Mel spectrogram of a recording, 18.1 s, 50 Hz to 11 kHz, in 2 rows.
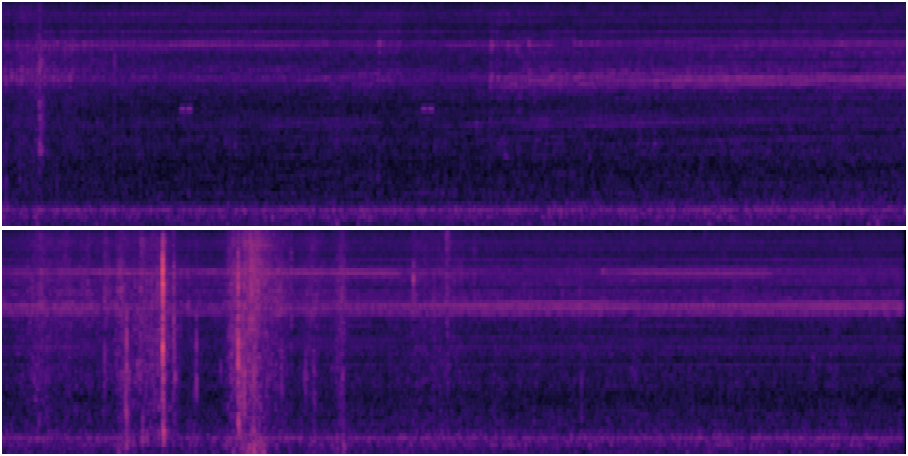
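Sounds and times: dvd player whine: 0.0s - 18.0s
faint steady hum: 0.0s - 18.0s.

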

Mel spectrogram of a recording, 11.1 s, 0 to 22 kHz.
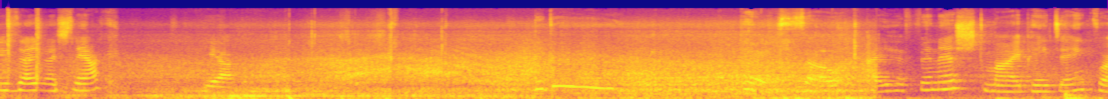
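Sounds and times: loud steady rushing noise: 0.0s - 11.0s
girl singing: 7.4s - 11.0s.

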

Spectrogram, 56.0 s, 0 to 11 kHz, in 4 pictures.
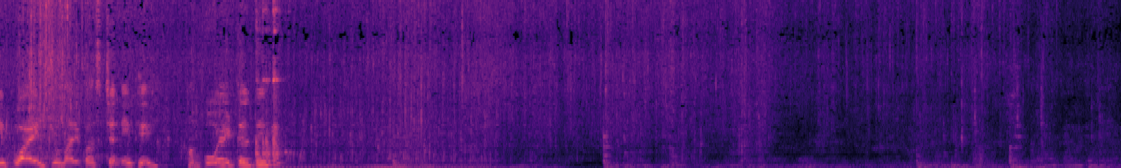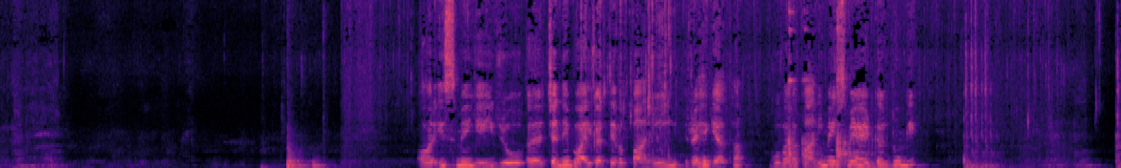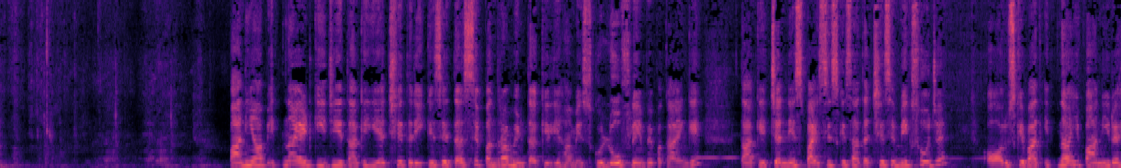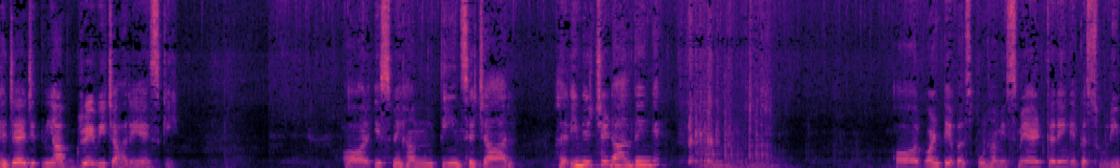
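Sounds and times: chickpeas sizzling in oil: 0.0s - 14.9s, 18.2s - 31.4s, 37.5s - 56.0s
wooden spoon stirring in pan: 0.0s - 15.0s, 18.3s - 31.2s, 44.5s - 56.0s
spoon knocking and scraping pan: 3.0s - 3.8s, 7.6s - 10.4s, 11.1s - 14.9s, 23.7s - 25.4s, 26.0s - 30.8s, 50.5s - 52.0s.

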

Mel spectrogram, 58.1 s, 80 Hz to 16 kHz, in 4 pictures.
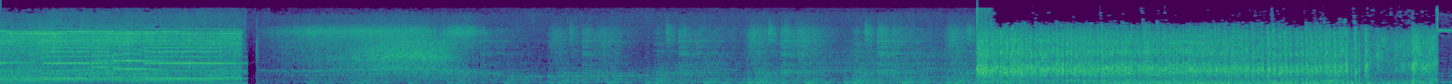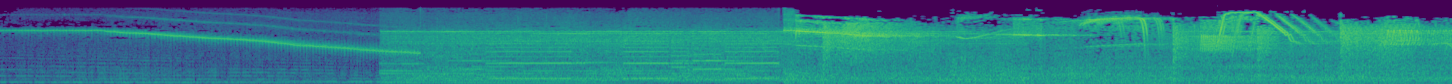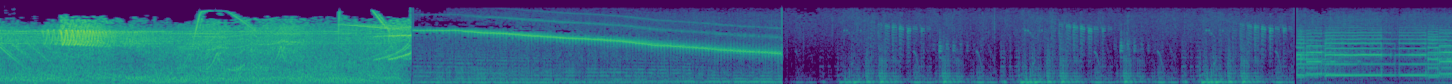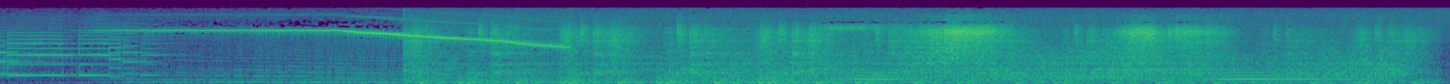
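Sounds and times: long falling whistle: 14.4s - 26.1s, 32.4s - 36.9s, 44.3s - 49.3s
squealing warbling glides: 28.9s - 33.2s.

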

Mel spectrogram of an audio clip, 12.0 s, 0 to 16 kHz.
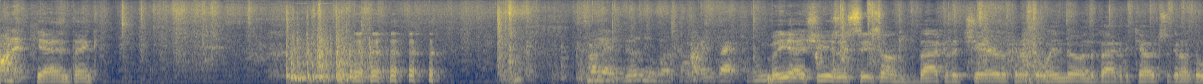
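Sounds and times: handling and rustling: 0.0s - 12.0s
man laughing: 3.3s - 4.5s.

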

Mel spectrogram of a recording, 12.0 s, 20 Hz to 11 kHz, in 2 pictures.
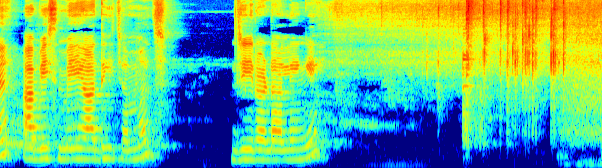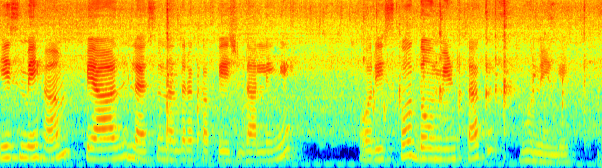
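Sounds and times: seeds sizzling in hot oil: 3.3s - 12.0s.

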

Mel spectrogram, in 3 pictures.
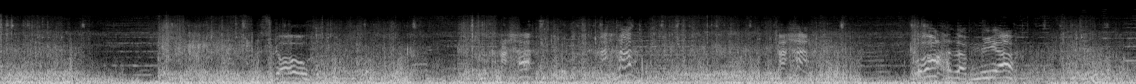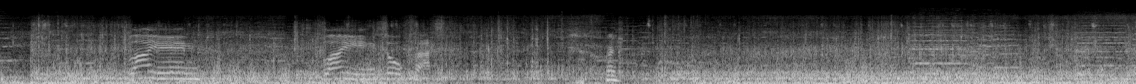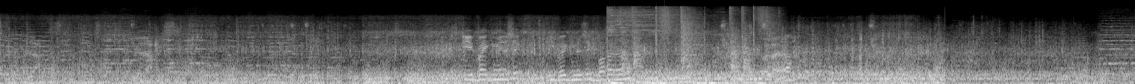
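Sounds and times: tyres rolling over dirt: 0.0s - 34.0s
wind on microphone: 0.0s - 34.0s.

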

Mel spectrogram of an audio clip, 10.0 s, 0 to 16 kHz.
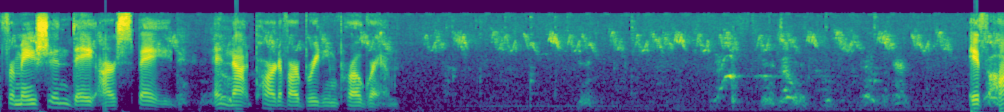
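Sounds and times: pitched animal call: 4.4s - 10.0s.

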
